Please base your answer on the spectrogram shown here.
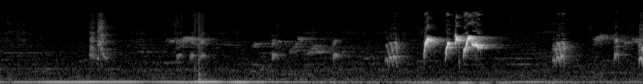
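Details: Red-whiskered bulbul with soft chirps over a steady low hum, then a loud burst of quick whistled notes in the middle, followed by a few quieter phrases.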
